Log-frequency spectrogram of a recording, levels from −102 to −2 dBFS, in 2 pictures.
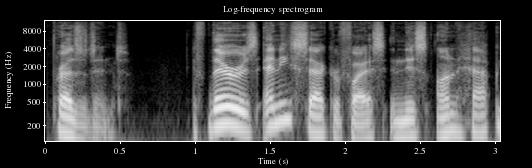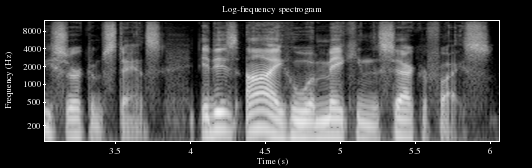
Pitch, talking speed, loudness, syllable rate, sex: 140 Hz, 180 wpm, -19 LUFS, 6.6 syllables/s, male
